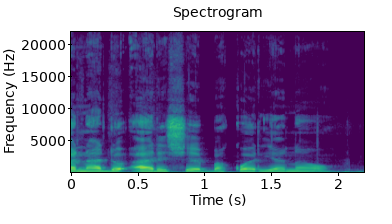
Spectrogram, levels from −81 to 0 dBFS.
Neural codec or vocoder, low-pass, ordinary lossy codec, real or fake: none; none; none; real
